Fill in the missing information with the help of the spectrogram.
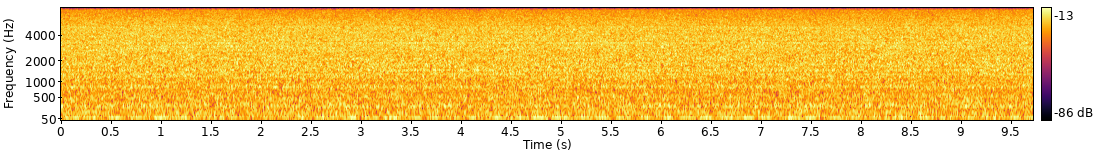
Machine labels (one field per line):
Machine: fan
